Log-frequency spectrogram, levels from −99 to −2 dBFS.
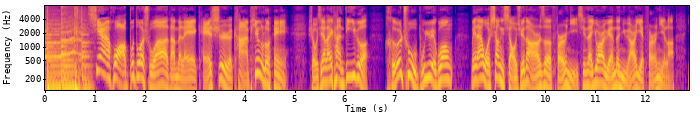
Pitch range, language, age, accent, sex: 105-155 Hz, Chinese, 20-39, native, male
